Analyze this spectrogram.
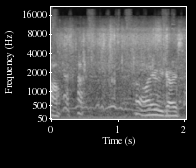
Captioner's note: laughs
